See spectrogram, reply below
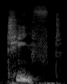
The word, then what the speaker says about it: tieft: let me pronounce it the Jamaican way, tieft, as in thieved.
